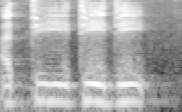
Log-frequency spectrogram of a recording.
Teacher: Huruf dal jangan ada hamesnya, jangan ada kuahnya.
